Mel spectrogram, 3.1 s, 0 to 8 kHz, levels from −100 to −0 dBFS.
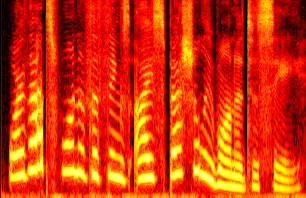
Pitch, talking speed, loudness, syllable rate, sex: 285 Hz, 215 wpm, -17 LUFS, 5.2 syllables/s, female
